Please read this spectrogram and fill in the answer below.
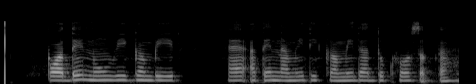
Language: Punjabi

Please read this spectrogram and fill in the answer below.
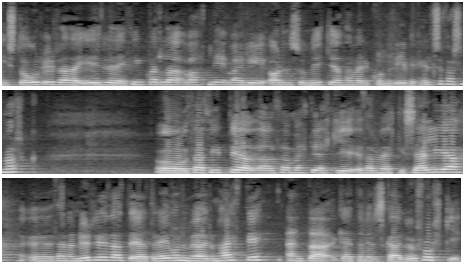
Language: Icelandic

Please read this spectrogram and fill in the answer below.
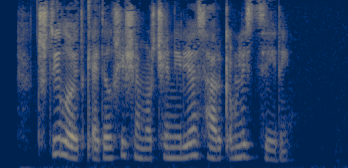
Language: Georgian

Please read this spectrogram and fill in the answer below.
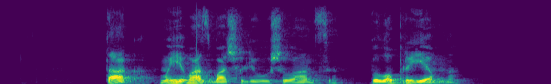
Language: Belarusian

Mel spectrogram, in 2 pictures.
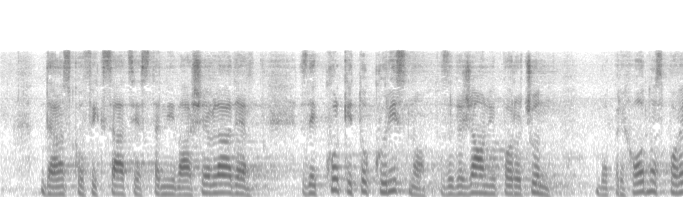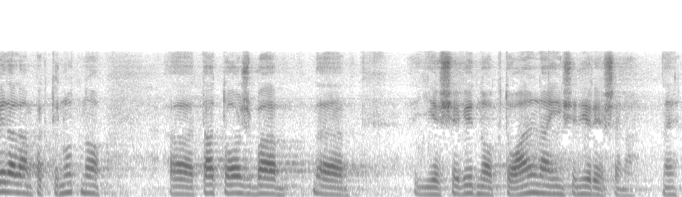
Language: Slovenian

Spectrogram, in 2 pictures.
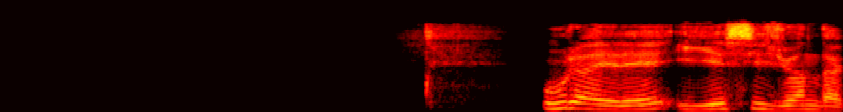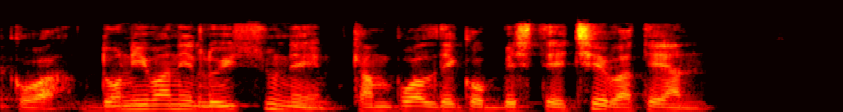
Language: Basque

